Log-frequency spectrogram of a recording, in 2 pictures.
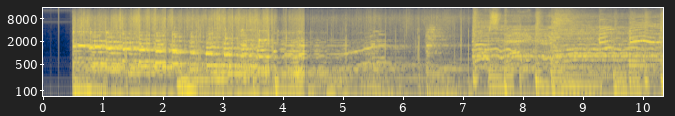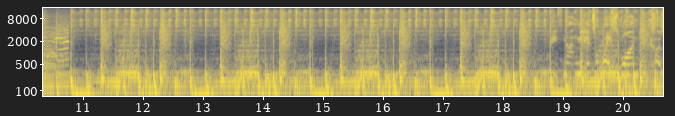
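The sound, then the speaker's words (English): A hip-hop track from an album released in 1991 plays loudly, opening with layered melodic samples and sliding tones before a steady, punchy drum beat with heavy bass kicks in for the second half. No one talks over it. “L'album s'appelle …, il est sorti en 91, c'est parti.”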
